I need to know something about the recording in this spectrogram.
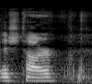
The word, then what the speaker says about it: Ishtar: recognize like we've got the other Ishtar which is not pronounced Easter for sake um and then we've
